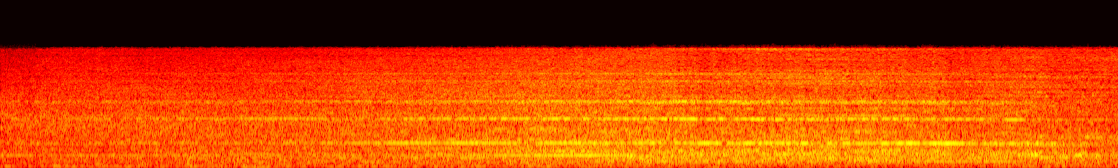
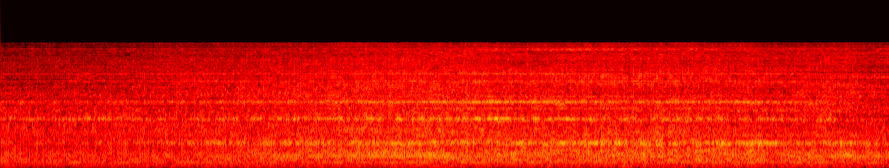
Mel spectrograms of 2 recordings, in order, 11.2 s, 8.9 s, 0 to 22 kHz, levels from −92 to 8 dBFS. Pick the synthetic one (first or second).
second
